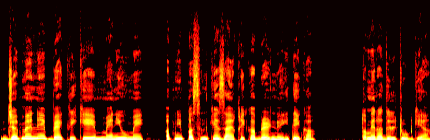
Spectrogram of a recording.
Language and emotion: Urdu, sad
